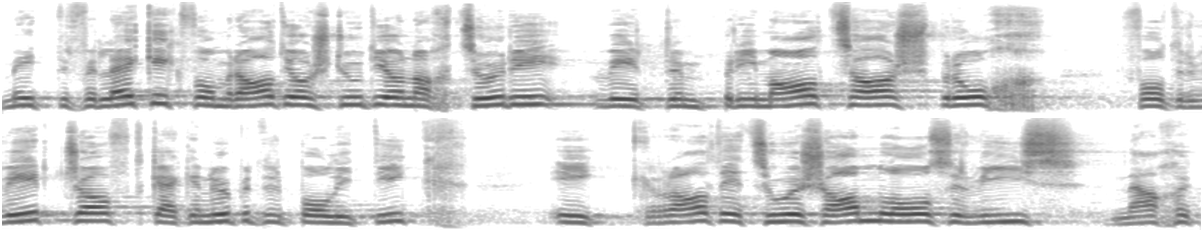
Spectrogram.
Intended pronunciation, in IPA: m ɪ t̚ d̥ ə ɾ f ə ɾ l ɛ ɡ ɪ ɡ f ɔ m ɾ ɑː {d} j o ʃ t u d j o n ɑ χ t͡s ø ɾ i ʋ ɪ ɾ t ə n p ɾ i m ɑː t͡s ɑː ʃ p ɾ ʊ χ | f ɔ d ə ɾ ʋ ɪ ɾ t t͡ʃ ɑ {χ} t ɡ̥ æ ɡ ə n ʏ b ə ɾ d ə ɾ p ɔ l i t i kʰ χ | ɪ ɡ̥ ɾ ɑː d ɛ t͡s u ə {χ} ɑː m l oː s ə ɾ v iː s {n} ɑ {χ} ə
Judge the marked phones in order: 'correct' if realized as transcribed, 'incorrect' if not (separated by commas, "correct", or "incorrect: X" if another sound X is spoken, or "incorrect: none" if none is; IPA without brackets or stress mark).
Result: correct, incorrect: f, incorrect: ʃ, correct, correct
